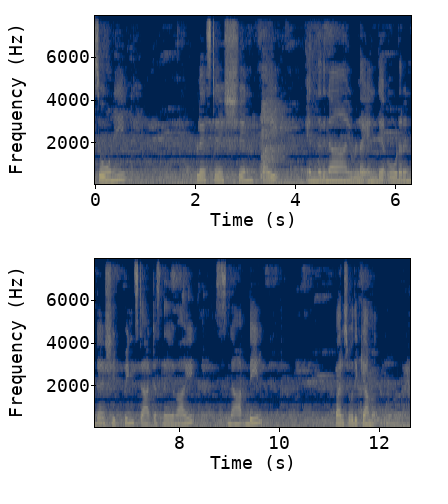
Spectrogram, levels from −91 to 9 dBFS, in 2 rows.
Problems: none marked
